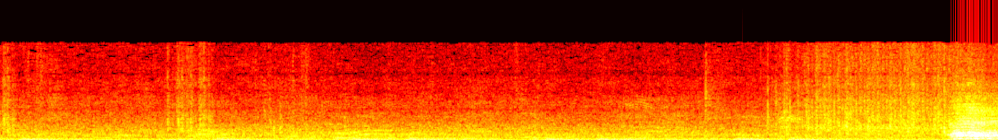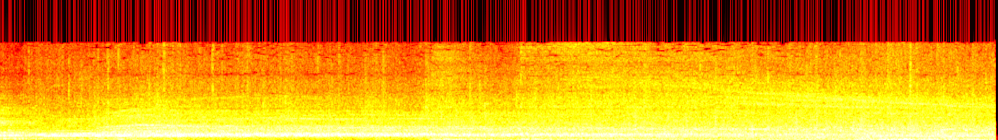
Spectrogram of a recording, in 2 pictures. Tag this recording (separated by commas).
Speech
